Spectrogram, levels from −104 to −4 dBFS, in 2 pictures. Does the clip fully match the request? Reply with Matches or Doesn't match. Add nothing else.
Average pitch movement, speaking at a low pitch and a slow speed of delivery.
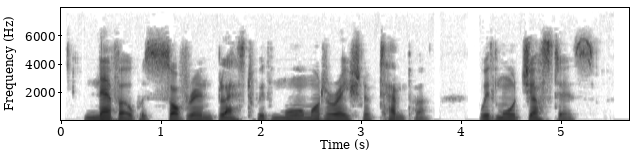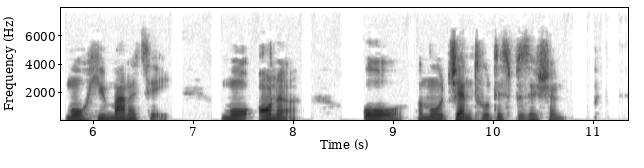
Matches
